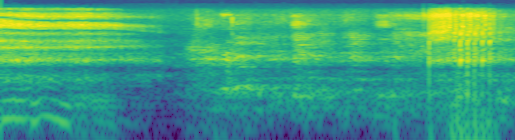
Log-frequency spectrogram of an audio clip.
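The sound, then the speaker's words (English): A person imitates a cute snore with short, soft nasal snorts after a brief bit of vocalizing, ending in a louder breathy snort. “she doesn't have a big snore. She has a cute snore. It's like,”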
